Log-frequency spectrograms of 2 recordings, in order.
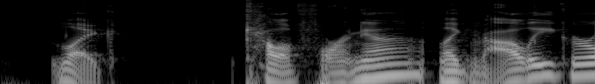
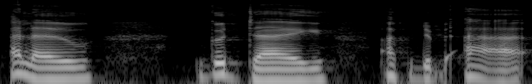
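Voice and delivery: muddled mock British accent; British accents blended; 3 semitones higher than usual. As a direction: jumble British accents into one greeting. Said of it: "like, British English accents".

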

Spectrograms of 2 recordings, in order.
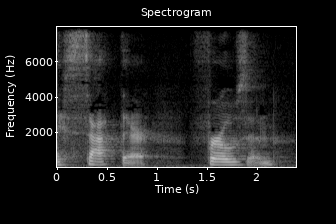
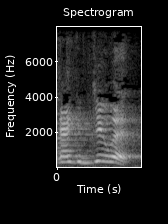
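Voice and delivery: mock confident; 12 semitones higher, 7 dB louder, faster than usual. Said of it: "I was like".

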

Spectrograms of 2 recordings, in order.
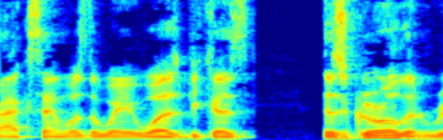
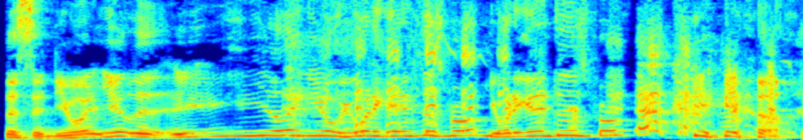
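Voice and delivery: much higher, playful trash talk breaking into laughs; laughing mock challenge; 13 semitones higher than usual. Challenging cohost over Veep, laughing mock trash talk. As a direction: hype up a fake wrestling threat while cracking up.

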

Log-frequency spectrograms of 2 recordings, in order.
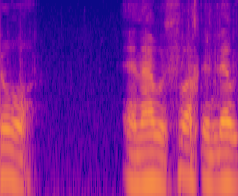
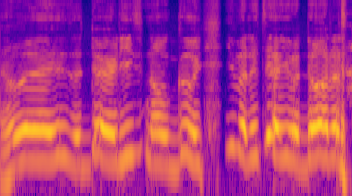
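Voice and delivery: mock wailing complaint, higher and louder; mock hollering; 6 semitones higher, 7 dB louder than usual. Two girls complaining to the mother, mock hollering. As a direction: imitate the girls hollering, half laughing. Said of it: "start hollering and crying".

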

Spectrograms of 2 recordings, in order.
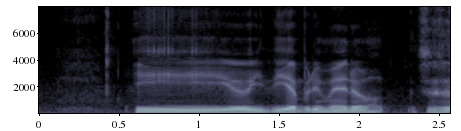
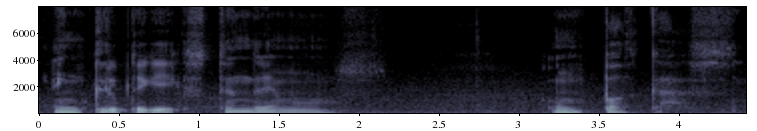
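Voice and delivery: spooky whisper; 4 semitones lower, 12 dB quieter than usual. Pretend. Spooky whisper announcing the episode.

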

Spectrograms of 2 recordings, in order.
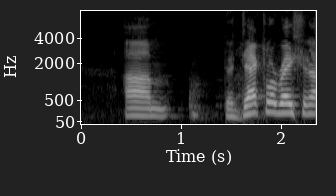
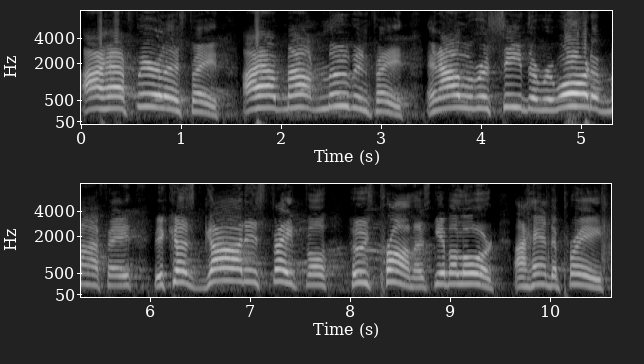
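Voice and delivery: higher and louder with every line, building to a roar; rising shouted declaration; 5 semitones higher, 7 dB louder than usual. Real, not acted. Pastor leading the church in the final declaration, shouting. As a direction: shout each promise like a victory cry. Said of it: "say it all together one more time".

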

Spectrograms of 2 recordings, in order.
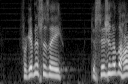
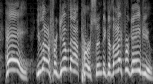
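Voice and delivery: loud, higher, pushy scolding demand; demanding God; 6 semitones higher, 5 dB louder than usual. Retold or imitated. Pastor showing how God does not speak, loud scolding demand. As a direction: bark the order like a stern boss. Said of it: "he doesn't come along and say".

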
